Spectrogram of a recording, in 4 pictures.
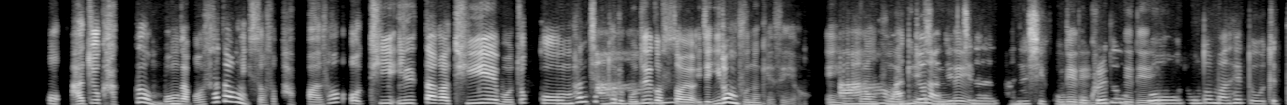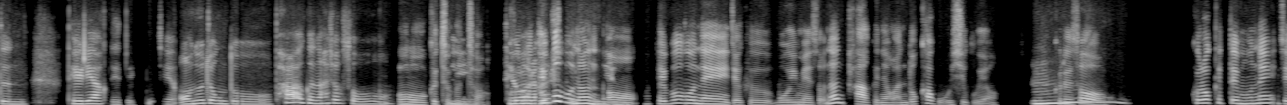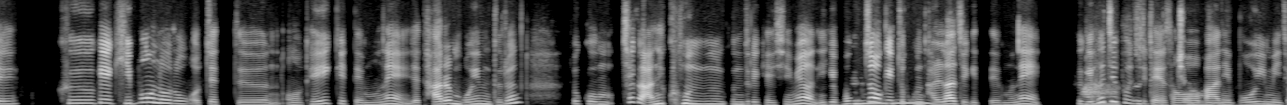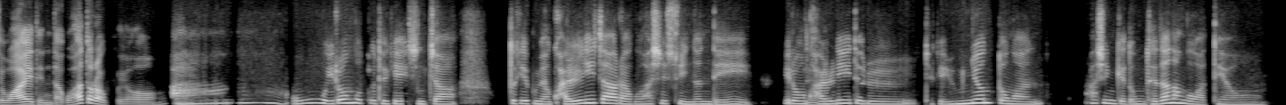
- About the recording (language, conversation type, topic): Korean, podcast, 취미를 통해 새로 만난 사람과의 이야기가 있나요?
- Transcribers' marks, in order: other background noise; tapping; background speech; laughing while speaking: "읽고"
